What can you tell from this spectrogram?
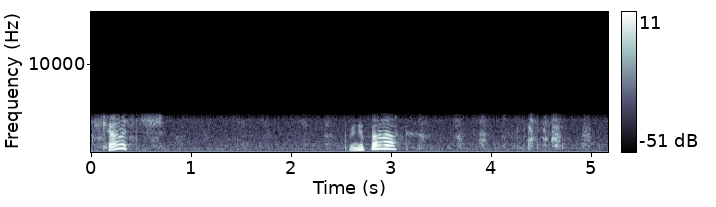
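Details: Welsh Terriers Lexi and Shelby playing a game of fetch with a ball: short, high, arching yips with rich overtones, one near the start and a quick double yip around three seconds, with soft clicking and shuffling between.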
